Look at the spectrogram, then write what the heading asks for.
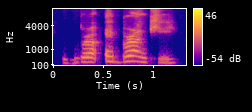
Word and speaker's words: bronchi: The pronunciation of bronchi. Yes, bronchi. Bronchi with key.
